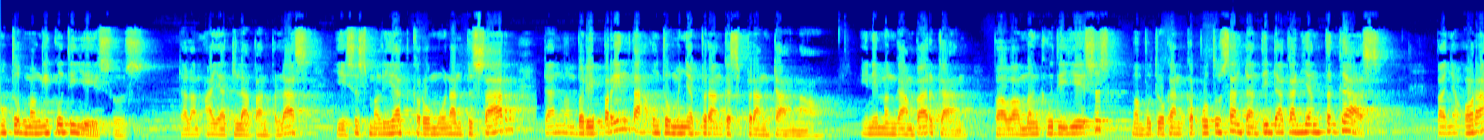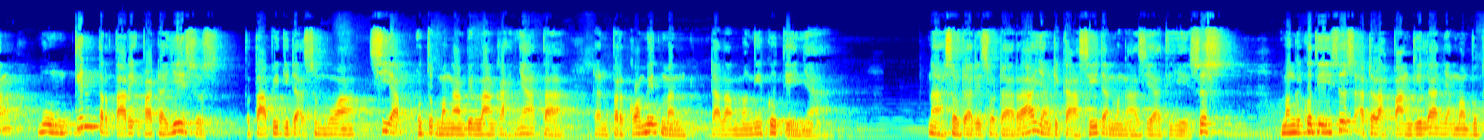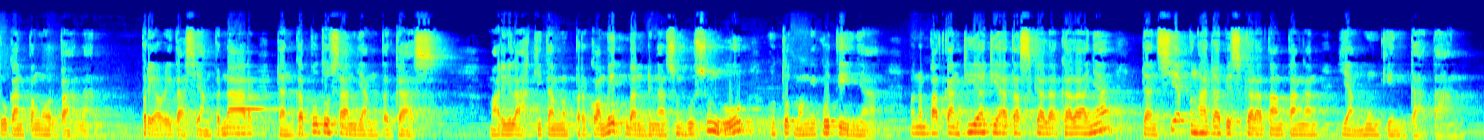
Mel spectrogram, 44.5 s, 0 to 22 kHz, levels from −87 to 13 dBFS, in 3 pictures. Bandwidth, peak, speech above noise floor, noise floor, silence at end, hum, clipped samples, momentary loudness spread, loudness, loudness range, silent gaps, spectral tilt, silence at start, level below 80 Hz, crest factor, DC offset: 15.5 kHz; 0 dBFS; 26 dB; -40 dBFS; 0 s; none; under 0.1%; 9 LU; -15 LUFS; 2 LU; none; -5 dB/octave; 0 s; -44 dBFS; 14 dB; 0.1%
